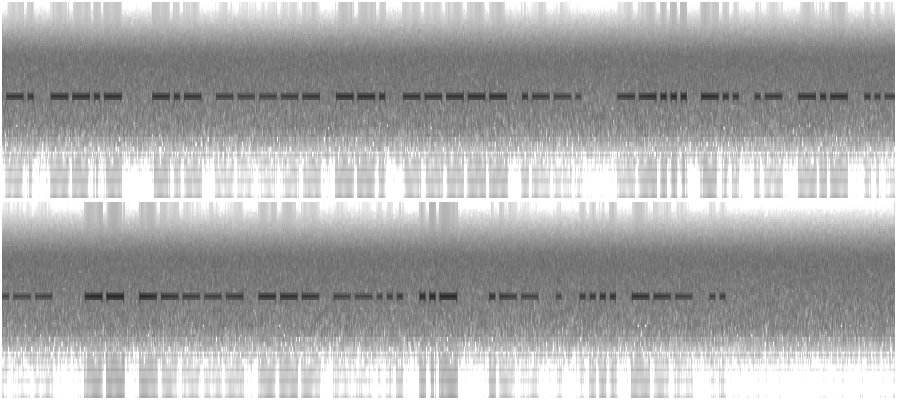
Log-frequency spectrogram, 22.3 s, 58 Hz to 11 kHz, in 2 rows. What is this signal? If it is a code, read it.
Morse code, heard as a keyed tone, hand-sent with a paddle, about 19 wpm, 880 Hz, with radio static and fading. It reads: … K0G0P 7DAK2 M0O7U WEHOI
